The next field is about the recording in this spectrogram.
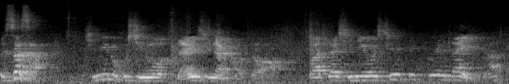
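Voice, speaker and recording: A man playing a pompous, eager old geographer in a theatrical staged reading, with drawn-out, emphatic pronouncements. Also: high-pitched, expressive. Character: pompous, eager old male geographer, self-styled scholar. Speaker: stage reader. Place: public hall stage. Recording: distant mic in echoey hall, faint noise.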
